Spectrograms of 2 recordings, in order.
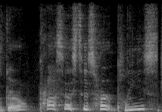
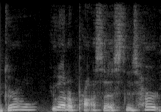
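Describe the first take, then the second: First: Put-on much higher, pleading girlfriend voice; high sassy plea. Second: Put-on much higher, sing-song girlfriend advice; high sassy advice. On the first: Viewer reading her note to the heroine, high and pleading. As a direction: beg her like a sassy bestie. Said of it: "my next note says". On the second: Viewer advising the heroine, in a high sassy voice. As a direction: coo it like a sassy bestie. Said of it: "I said".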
